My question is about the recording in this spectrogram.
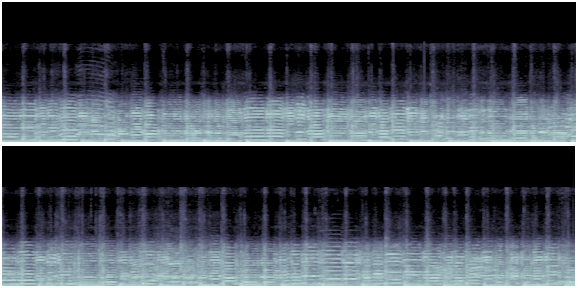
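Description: Huasteco trio playing a son: the violin carries the melody over a steady strummed rhythm from a jarana huasteca and a huapanguera.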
